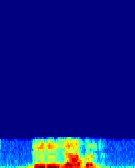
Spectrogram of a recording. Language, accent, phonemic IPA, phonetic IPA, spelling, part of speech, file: Armenian, Eastern Armenian, /diɾiˈʒɑbəl/, [diɾiʒɑ́bəl], դիրիժաբլ, noun, Hy-դիրիժաբլ.ogg
- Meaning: dirigible balloon, airship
